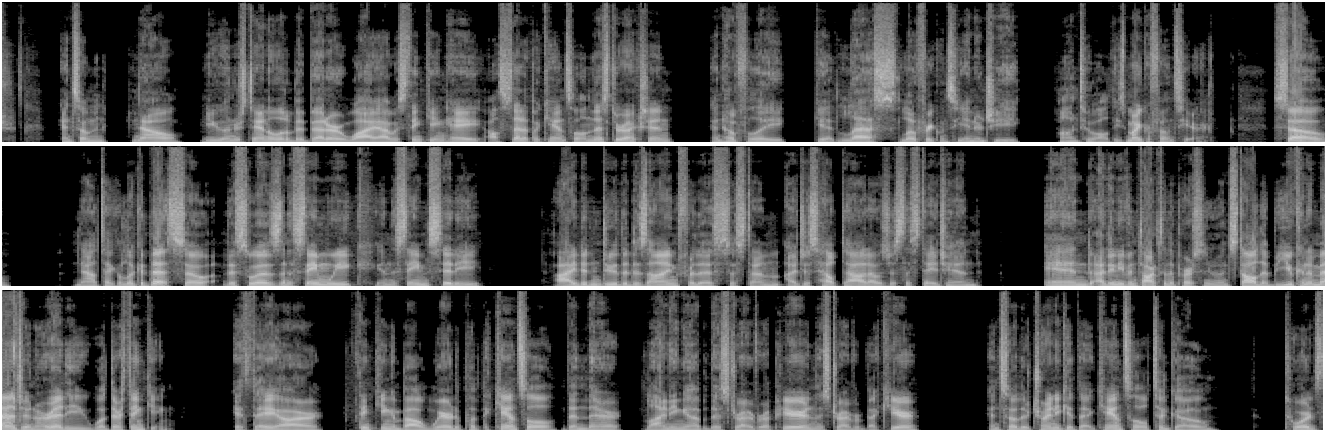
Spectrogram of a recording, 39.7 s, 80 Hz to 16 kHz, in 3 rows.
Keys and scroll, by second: 0.9 alt+Tab, 1.9 alt+a, 6.9 r, 7.2 r, 12.2 alt+Tab, 12.2 alt+Right, 26.5 alt+BackSpace, 29.8 a, 33.0 r, 35.3 a.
